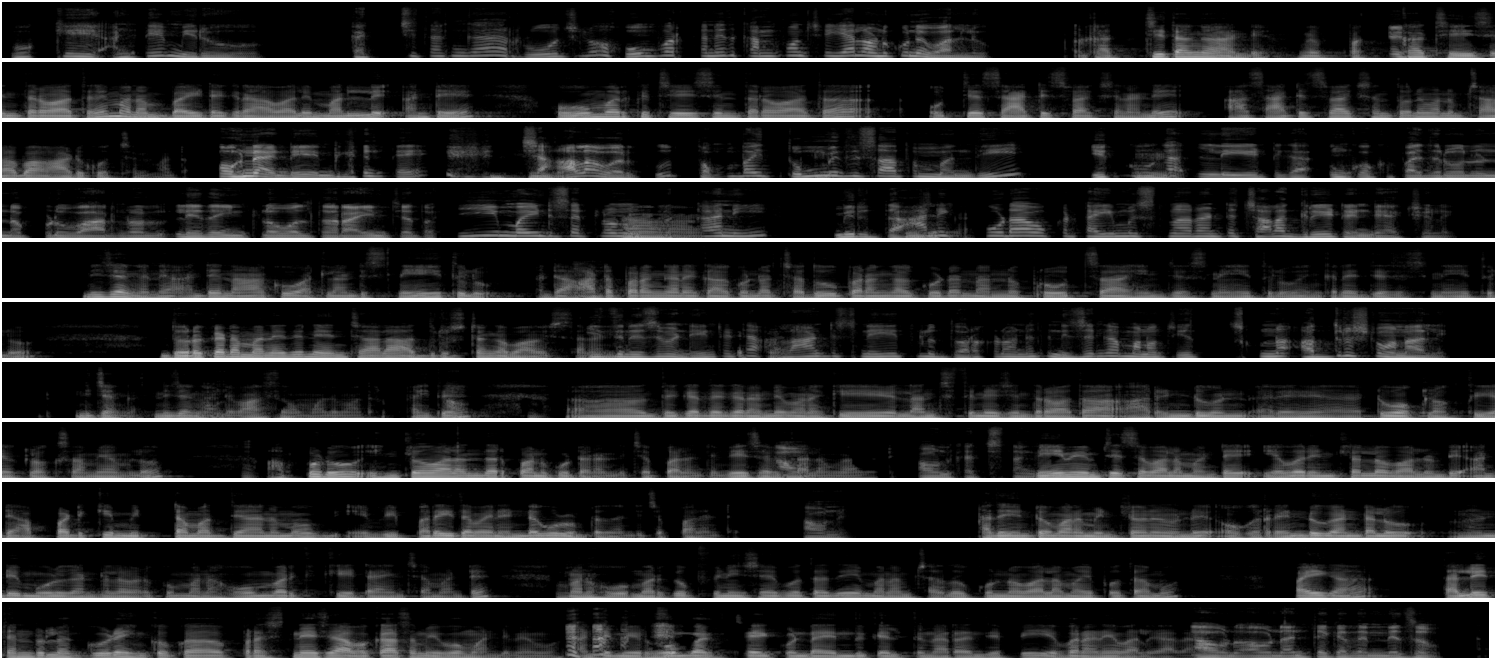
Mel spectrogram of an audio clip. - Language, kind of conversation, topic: Telugu, podcast, మీ బాల్యంలో మీకు అత్యంత సంతోషాన్ని ఇచ్చిన జ్ఞాపకం ఏది?
- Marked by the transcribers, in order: in English: "హోమ్ వర్క్"; in English: "కన్ఫామ్"; other noise; in English: "సాటిస్ఫాక్షన్‌తొనే"; laughing while speaking: "అవునా అండి. ఎందుకంటే"; in English: "లేట్‌గ"; in English: "మైండ్ సెట్‌లోనే"; in English: "యాక్చువల్లి"; in English: "ఎంకరేజ్"; in English: "లంచ్"; in English: "టూ ఓ క్లాక్ త్రీ ఓ క్లాక్"; in English: "ఫినిశ్"; laugh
